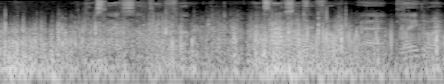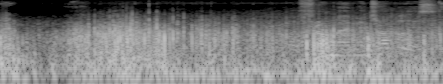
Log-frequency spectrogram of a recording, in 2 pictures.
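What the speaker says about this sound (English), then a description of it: "And it's windy." Strong wind gusting along an Amsterdam canal lined with tall facades, a loud continuous rumbling roar buffeting the microphone throughout, swelling and easing in gusts with faint voices underneath.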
